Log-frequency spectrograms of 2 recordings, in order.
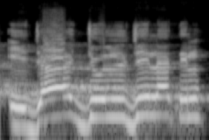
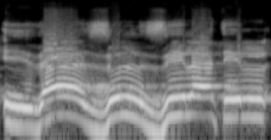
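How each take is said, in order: First: The z sounds are said like j. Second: The z sounds are said as clear z. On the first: The speaker calls it wrong. "Ada yang baca ija juljilatil" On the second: The speaker calls it right. "Bukan ijajul, tapi idza zulzilatil"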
